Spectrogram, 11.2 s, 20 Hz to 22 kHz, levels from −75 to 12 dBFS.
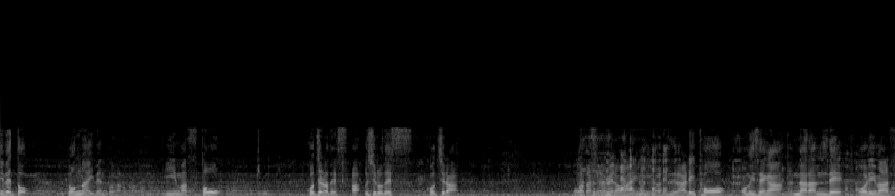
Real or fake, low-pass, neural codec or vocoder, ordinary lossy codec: fake; none; codec, 16 kHz, 16 kbps, FunCodec, trained on LibriTTS, 50 frames a second; none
